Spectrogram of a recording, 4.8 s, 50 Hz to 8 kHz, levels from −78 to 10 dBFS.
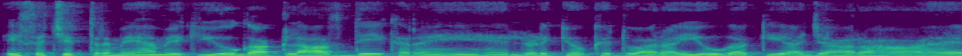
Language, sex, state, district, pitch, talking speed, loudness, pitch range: Hindi, male, Maharashtra, Mumbai Suburban, 145 Hz, 225 wpm, -17 LUFS, 140-150 Hz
